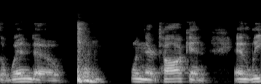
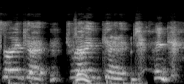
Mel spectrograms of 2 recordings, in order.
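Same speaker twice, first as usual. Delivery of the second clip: mock yelling in a bossy, authoritarian English accent. Retelling how the vampire yells at her, mock-yelling in an authoritarian English accent. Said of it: "yelling at her in his very authoritarian English accent".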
